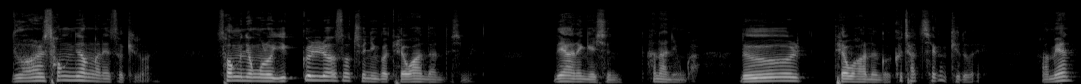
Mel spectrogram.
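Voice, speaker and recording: A male pastor preaching a sermon in church, acting out heartfelt prayers and swinging from soft to loud. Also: fairly high pitch. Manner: acts out prayers and inner voices with big swings in loudness. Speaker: senior pastor. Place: church sanctuary.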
